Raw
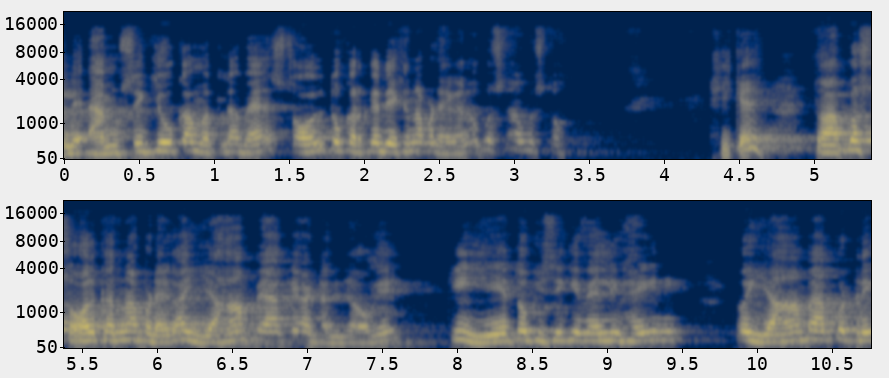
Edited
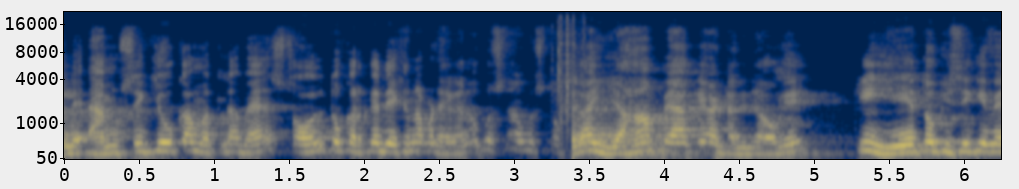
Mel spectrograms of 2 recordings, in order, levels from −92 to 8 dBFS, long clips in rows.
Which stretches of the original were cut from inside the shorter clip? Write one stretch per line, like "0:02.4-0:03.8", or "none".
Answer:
0:03.4-0:06.1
